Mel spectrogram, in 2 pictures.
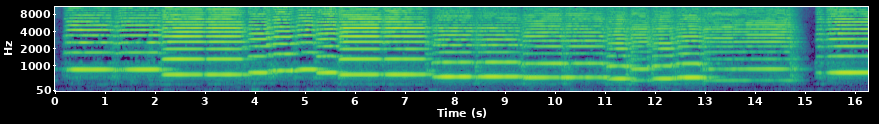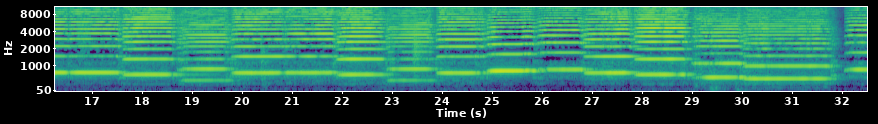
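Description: Solo violin played unaccompanied: a slow melody of held, separate bowed notes, with a quicker run of moving notes a little before halfway and a brief pause about halfway through.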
